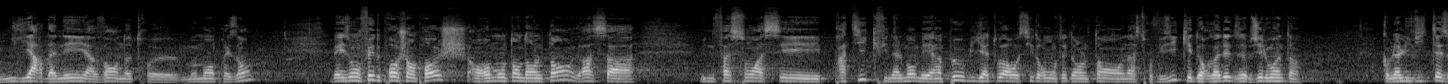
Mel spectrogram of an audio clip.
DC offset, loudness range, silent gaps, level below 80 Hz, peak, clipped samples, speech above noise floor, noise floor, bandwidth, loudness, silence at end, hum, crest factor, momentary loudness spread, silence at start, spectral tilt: under 0.1%; 3 LU; none; -58 dBFS; -4 dBFS; under 0.1%; 24 dB; -46 dBFS; 16 kHz; -22 LUFS; 0 s; none; 18 dB; 9 LU; 0 s; -5.5 dB/octave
